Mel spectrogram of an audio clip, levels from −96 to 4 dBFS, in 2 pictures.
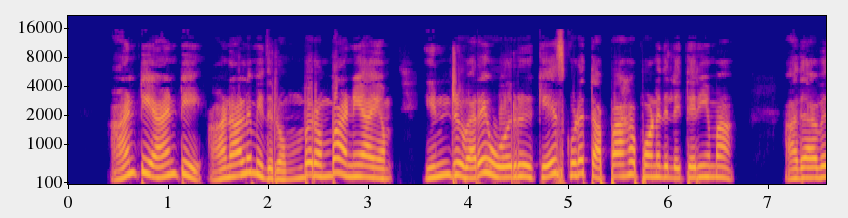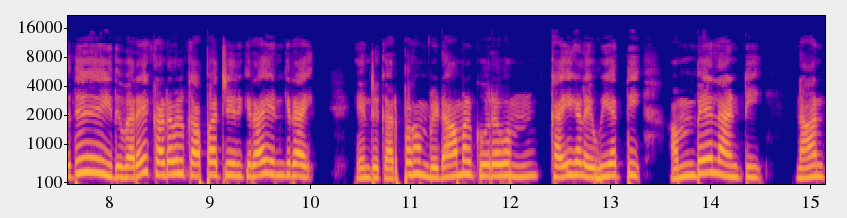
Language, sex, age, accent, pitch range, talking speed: Tamil, female, 20-39, native, 230-290 Hz, 110 wpm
